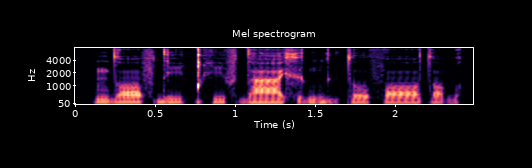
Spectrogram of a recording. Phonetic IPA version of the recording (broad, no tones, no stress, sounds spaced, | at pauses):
n d ɔː f d iː ǃʰ iː f d aː xʲ o ɡ ŋ ɡ ɨ ɡ t oː f ɔː t ɔ ɡ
